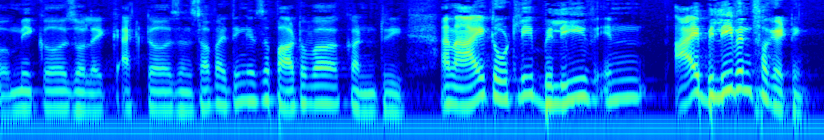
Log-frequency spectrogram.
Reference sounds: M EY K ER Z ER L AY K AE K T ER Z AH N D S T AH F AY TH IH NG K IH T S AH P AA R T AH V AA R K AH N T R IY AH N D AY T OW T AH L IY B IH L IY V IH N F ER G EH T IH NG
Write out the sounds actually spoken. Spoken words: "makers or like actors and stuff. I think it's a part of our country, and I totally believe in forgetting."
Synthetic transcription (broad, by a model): M EY K ER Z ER L AY K AE K T ER Z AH N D S T AH F AY T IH NG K IH T S AH P AA R T AH V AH K AH N T R IY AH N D AY T OW T AH L IY B IH L IY V IH N F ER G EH T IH NG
